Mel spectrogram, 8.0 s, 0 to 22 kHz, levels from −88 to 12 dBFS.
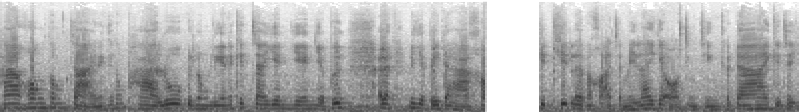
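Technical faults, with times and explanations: Throughout, hard clipping: the speech was driven about 10 dB past what a stage could pass, flattening around 2% of samples, so peaks crackle with harsh fuzz.
Throughout, generation loss: likely repeated MP3 re-encoding at 128 kbit/s, roughly five passes, piling up quantisation noise, leaving the speech swirly, hollow and smeared at attacks.
4.83–5.38 s, playback stall: the player likely starved of data or was blocked, so output goes silent for about 0.55 s mid-flow before the speech resumes.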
